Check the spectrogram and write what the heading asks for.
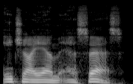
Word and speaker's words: HIMSS: Two possible sources of EHR information are the Online Buyer's Guide, published by the Health Information Management System Society, HIMSS, pronounced HIMS, and the resources available from KLAS, pronounced Class Research, LLC.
